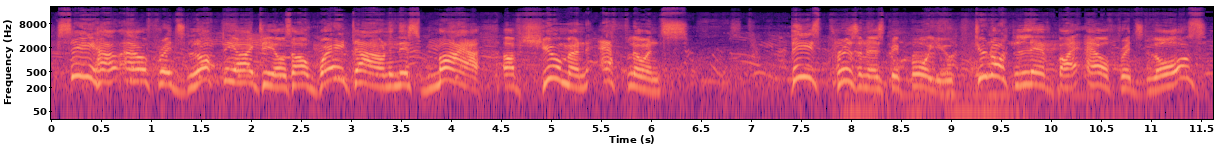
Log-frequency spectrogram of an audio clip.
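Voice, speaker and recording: An actor playing a fanatical, pompous reeve who preaches executions to a crowd in contemptuous oratory, in a video game. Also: male voice, very high-pitched, big pitch swings, slow pace, full character voice. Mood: righteous contempt. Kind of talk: dramatic video game acting.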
